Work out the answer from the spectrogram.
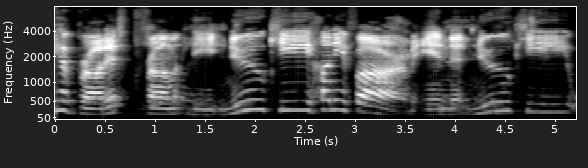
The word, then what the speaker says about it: New Quay: We have brought it from the New Quay Honey Farm in New Quay, Wales. New Quay, Wales. How do you spell it? Like Nookie, like Nookie Wales.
